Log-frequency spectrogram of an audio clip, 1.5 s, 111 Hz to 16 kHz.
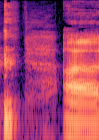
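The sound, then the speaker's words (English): A single short, harsh cough bursts out on air on Revolution Radio at 2 o'clock in the morning, with no cough button used, followed by a breathy pause and then a drawn-out voiced groan. “No cough button. Well, there is, but I didn't use it.”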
